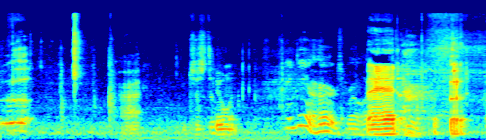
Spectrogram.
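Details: An adult man on a TikTok live lets out a series of loud, croaky burps of varying length in a small room, with faint background sounds between them; repeated belching.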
